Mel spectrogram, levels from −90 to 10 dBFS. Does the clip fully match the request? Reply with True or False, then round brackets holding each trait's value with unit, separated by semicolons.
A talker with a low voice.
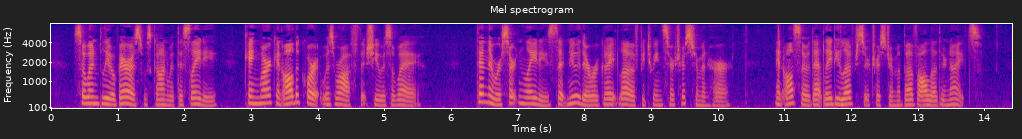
False (185 Hz)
